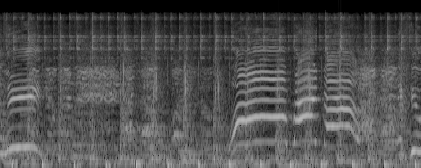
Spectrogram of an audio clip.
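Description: Gospel choir singing an up-tempo song with band accompaniment, hand clapping and a tambourine keeping a steady beat. The voices hold one long note about halfway through.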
